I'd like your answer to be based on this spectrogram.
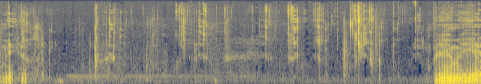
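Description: Soft, close gum chewing with small wet smacks and crunchy bites in an irregular rhythm, quiet overall, ending in a burst of louder noise.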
